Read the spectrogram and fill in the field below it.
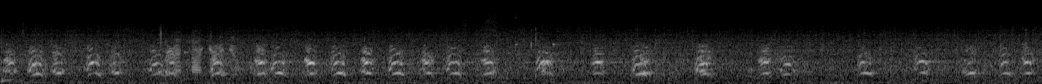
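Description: Hunting dogs bark repeatedly during a wild boar hunt in Anatolia, a rapid, steady series of yips and barks, moderately distant, with a few whimpering sounds mixed in.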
